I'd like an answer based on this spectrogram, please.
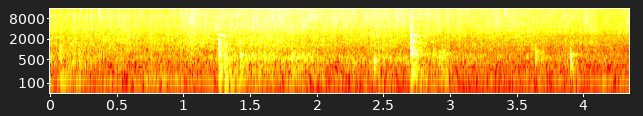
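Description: Wooden spatula scraping and knocking against a hot frying pan as fried chickpeas, peas and corn are pushed out into a bowl, over the steady hiss of the pan still sizzling. Two sharper knocks with a short ring come about a second in and near the three-second mark, with lighter taps after.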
